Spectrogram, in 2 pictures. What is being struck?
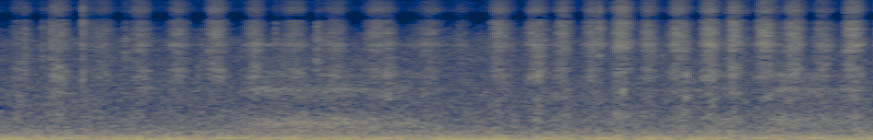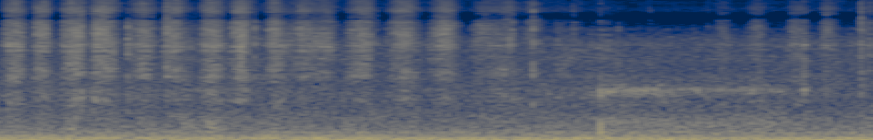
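Bar of soap.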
